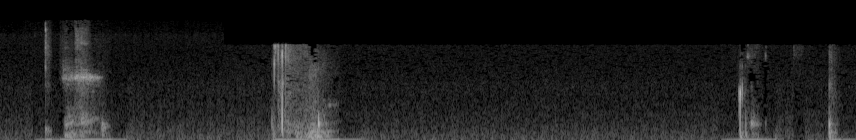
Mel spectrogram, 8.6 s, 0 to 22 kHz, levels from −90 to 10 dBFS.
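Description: From 2.24 s to the end, the speech suddenly loses everything above 5.9 kHz and turns dull and swirly, with no gap. This is an adaptive stream at a lower bitrate: a slowed connection forced a switch, which fits a drop from 128 to about 24 kbit/s MP3.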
